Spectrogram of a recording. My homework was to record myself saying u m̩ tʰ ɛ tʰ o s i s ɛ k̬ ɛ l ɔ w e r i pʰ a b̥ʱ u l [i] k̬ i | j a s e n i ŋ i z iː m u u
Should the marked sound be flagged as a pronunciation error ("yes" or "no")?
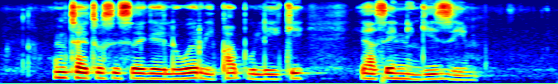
no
